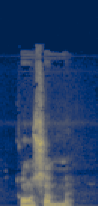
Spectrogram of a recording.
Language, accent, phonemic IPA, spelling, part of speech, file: French, Canada, /kɔ̃.sɔm/, consomment, verb, LL-Q150 (fra)-consomment.wav
- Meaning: third-person plural present indicative/subjunctive of consommer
